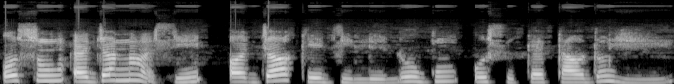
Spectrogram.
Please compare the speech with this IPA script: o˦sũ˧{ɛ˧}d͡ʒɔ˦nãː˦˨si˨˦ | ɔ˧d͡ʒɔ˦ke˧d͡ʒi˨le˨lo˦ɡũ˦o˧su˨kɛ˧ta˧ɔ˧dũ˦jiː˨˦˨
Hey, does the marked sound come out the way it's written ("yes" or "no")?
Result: yes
